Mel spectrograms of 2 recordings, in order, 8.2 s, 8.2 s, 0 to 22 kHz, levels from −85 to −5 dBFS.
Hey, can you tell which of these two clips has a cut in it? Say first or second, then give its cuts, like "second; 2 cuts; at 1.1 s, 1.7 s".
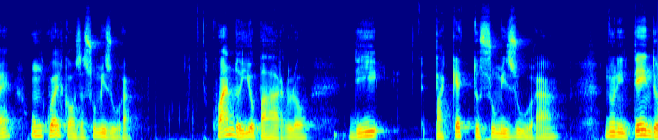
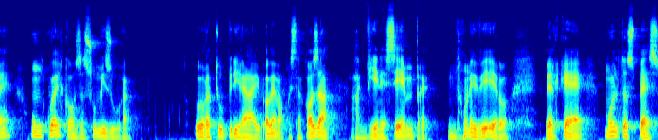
second; 1 cut; at 2.3 s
